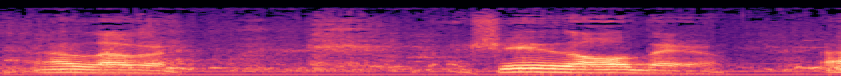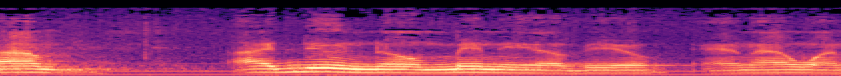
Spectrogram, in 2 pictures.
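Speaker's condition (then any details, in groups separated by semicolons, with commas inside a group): ALS; ALS (amyotrophic lateral sclerosis, Lou Gehrig's), nerve disease attacking nerves and muscles; diagnosed last summer, end of life approaching, muscles quickly stopping working, legs affected, drops things; slurred, slow speech, choking, spitting, swallowing problems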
